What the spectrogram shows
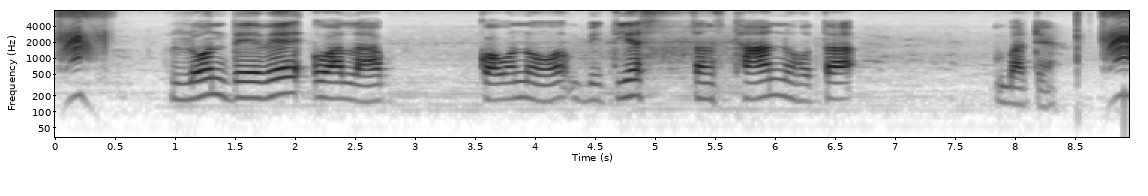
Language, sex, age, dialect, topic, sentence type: Bhojpuri, male, 18-24, Northern, banking, statement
